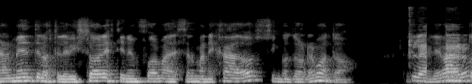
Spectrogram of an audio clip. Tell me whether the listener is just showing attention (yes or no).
yes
